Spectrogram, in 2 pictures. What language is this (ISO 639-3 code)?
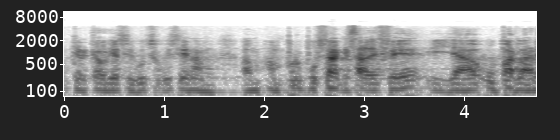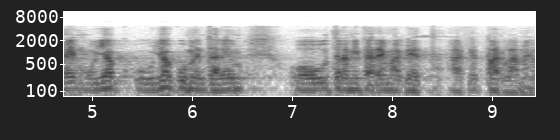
cat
